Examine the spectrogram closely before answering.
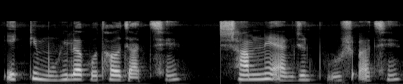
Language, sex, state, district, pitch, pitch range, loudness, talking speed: Bengali, female, West Bengal, Cooch Behar, 220 Hz, 205-235 Hz, -19 LUFS, 120 wpm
